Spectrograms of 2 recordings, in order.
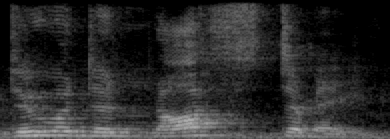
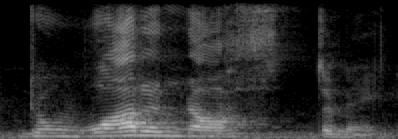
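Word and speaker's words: duodenostomy: Uh if you are talking about a surgical opening of the uh douadum then I'm going to say douadenosttomy or I could say datadinosttomy. Both of those are correct.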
